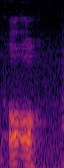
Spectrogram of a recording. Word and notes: oo: Aneityum; trad

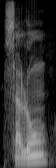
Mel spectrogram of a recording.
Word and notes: saluñ: Apatani

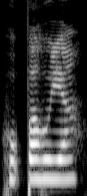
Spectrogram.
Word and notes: hupa-huya: apatani

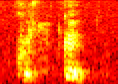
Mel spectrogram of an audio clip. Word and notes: kürtkü: Xyzyl

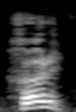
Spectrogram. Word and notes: xɯr: Xyzyl

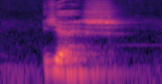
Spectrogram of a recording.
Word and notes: yash: diaz_ordaz

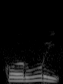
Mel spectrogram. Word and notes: koruri: Roon

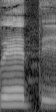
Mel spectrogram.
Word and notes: reti: Ansus

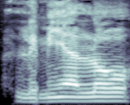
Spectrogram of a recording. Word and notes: lwmiñ alló: apatani

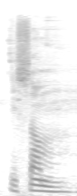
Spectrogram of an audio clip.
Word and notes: isam: Biak

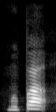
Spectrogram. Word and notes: mwpa: Apatani

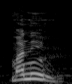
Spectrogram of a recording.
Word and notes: maning: Ansus

